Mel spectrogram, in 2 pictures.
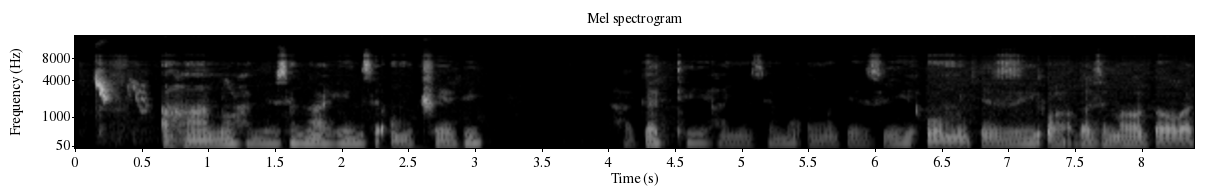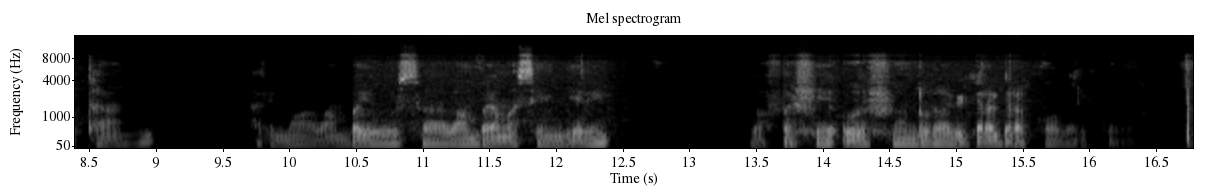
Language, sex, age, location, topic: Kinyarwanda, male, 18-24, Nyagatare, agriculture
